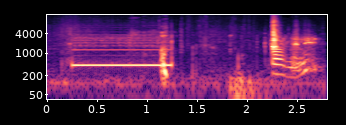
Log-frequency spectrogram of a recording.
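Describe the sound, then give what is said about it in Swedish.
A single steady, buzzy ringback tone plays for about a second as a phone call is placed, then stops; brief talking follows after a short pause. “Ja, så jag tänkte att vi skulle ringa”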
